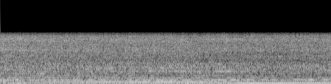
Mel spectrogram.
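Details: Rebuilt original 5.0 V8 Fox Body Ford Mustang, manual, just cold-started, new clutch fan, EGR deleted: deep steady V8 rumble, even beat, no misses, knocks or ticks, no smoke; healthy smooth idle.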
